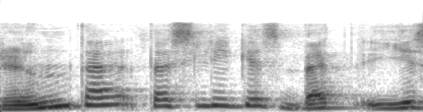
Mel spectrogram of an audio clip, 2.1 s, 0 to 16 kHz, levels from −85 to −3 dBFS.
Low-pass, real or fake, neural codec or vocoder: 7.2 kHz; real; none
